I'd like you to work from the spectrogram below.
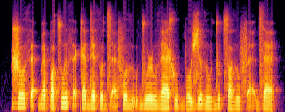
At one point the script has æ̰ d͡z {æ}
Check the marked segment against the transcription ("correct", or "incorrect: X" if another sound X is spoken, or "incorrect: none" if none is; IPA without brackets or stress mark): correct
